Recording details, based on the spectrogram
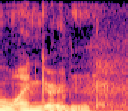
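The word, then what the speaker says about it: VanWyngarden: I watched YouTube videos and they all pronounced it Wingarden.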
